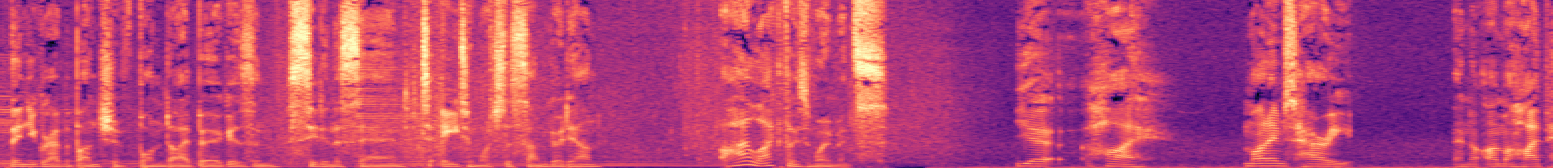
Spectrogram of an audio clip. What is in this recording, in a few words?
Voice Demo; Actor, Voiceover; Location Perth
